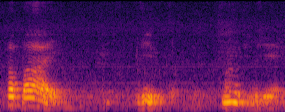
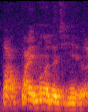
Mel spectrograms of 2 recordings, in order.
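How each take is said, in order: First: It sounds like a gentle, sweet request. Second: It sounds like a rude, demanding order.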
